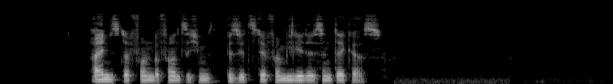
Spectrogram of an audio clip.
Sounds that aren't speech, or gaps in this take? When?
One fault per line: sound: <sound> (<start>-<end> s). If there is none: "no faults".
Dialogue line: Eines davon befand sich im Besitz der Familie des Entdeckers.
no faults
